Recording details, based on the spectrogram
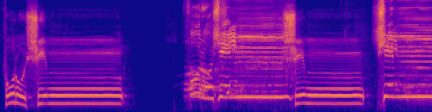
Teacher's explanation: اور پھر شین ادا ہوتا ہے وسط زبان وسط تعلق سے. شین میں ایک صفت پائی جاتی ہے جس کو کہتے ہیں تفشی، یعنی منہ میں آواز کا پھیل جانا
